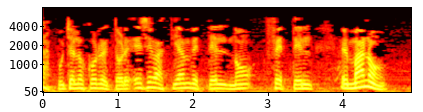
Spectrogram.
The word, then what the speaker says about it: Vettel: los correctores es sebastian vettel no se te el hermano sebastian vettel en alemán porque los alemanes por ejemplo no dicen volkswagen volkswagen dicen ellos pronunciación alemana no tuve hermano querido neerlandés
